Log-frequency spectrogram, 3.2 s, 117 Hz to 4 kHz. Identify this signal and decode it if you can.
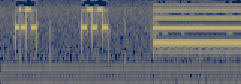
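Five-tone selective call (ZVEI), heard as quick runs of five tones, tones of about 70 ms. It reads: 33333
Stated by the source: ZVEI five-tone call received by SDR.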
